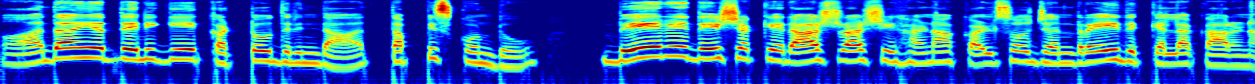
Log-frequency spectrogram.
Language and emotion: Kannada, disgusted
